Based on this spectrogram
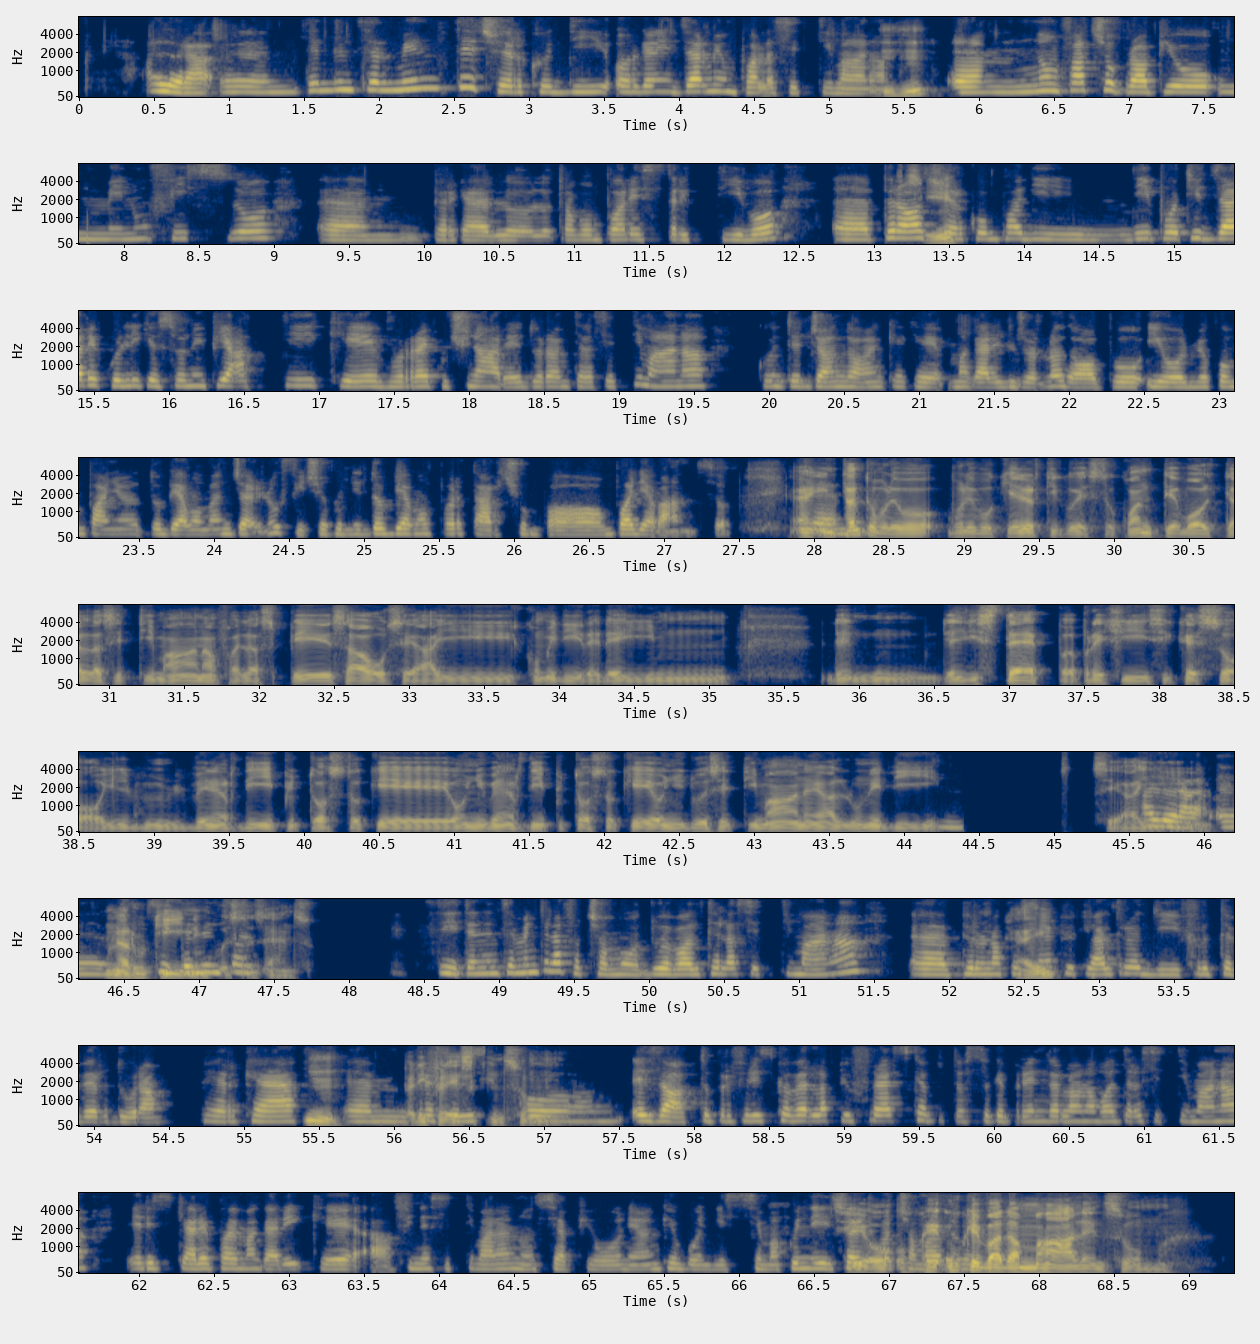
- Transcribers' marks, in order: other background noise; "proprio" said as "propio"; in English: "step"; unintelligible speech; laughing while speaking: "male"
- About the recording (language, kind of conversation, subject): Italian, podcast, Come organizzi la spesa per ridurre sprechi e imballaggi?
